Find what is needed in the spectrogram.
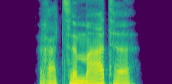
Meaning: nominative/accusative/genitive plural of Razemat
- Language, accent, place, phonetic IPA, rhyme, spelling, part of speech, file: German, Germany, Berlin, [ʁat͡səˈmaːtə], -aːtə, Razemate, noun, De-Razemate.ogg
